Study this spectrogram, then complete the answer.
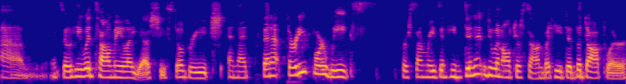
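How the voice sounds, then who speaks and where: A woman with a normal speaking voice talks at medium pitch and a moderate pace, in a dry, close sound with no echo. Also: ordinary pitch variation. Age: 30s. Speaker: stay-at-home mom, former nurse. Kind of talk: casual interview.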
